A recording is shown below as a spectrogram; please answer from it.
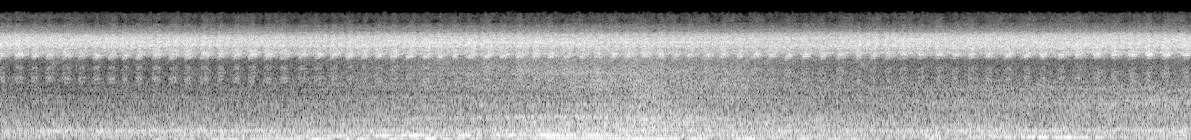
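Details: Male cicadas sing in a July chorus at Larissa, Greece: an intense steady high-pitched drone with quick pulses, while a low engine-like hum rises and fades in the background midway.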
